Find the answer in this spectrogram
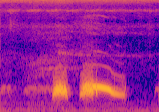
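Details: Decoy spotted dove cooing to draw in other doves: a short low hoot followed by a longer, drawn-out note that slides gently downward, with a faint low hum beneath.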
